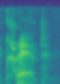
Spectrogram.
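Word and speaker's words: crêpe: And I usually take craps into the toilet. Yes, or it's a gambling game. Well, that would be a crap, not a crepe.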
